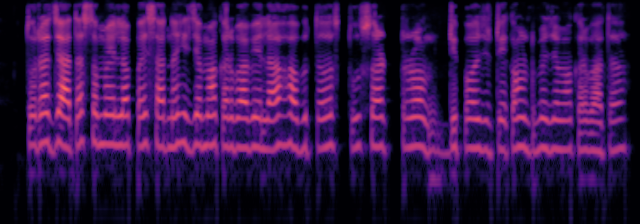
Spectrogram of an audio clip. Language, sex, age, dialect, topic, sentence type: Magahi, female, 25-30, Central/Standard, banking, statement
